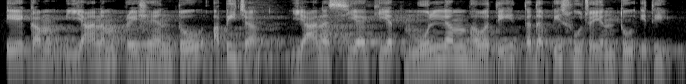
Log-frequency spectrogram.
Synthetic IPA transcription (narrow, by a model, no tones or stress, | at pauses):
eːkɐmjaːnɐmpɾeːʃɐjɐnt̪uɐpit͡ʃɐ̰ | jaːnɐsjɐkijɐt̪muːljɐmbʱɐʋɐt̪it̪ɐd̪ɐpisuːt͡ʃɐjɐnt̪uʔit̪ḭ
